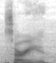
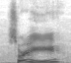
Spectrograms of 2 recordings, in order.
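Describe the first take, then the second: First: It has a neutral, American-sounding accent. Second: It has an exaggerated, stereotypical Canadian accent. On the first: "I say sorry like sorry" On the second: "I don't say sorry like that"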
